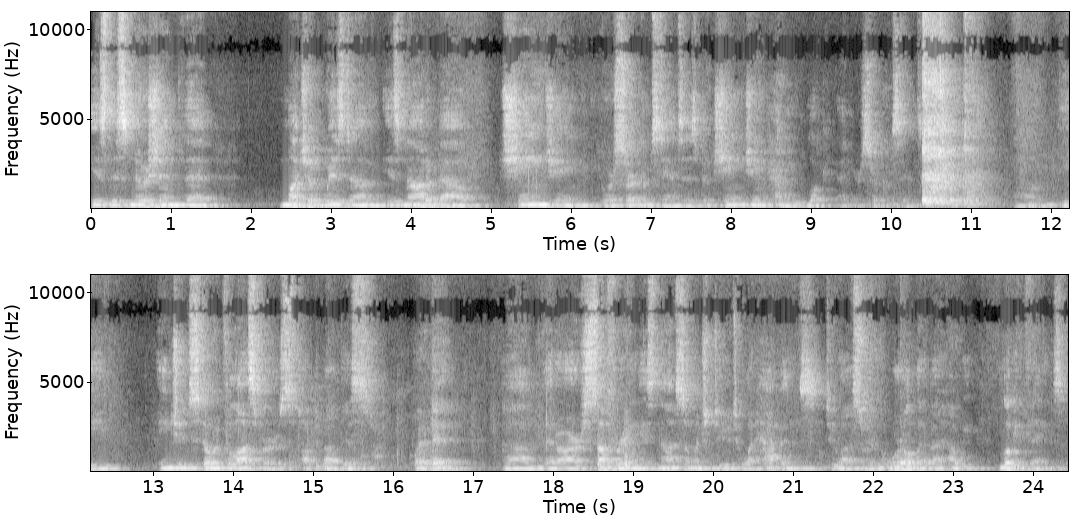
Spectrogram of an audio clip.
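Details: Adult man speaking; ordinary speech.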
